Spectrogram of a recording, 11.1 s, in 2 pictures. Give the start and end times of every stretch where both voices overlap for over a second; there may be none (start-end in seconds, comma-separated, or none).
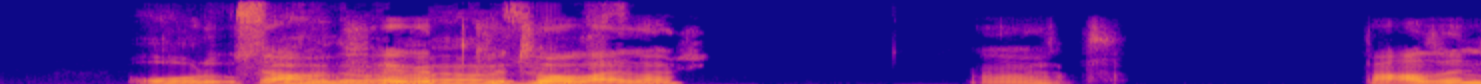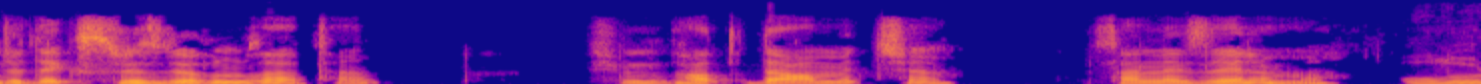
0.9-2.5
